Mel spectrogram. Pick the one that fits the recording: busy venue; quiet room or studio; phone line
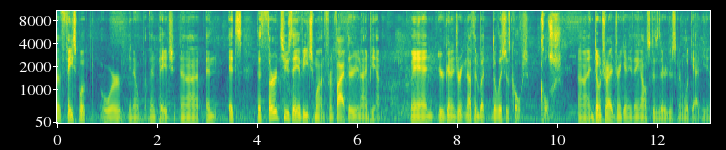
busy venue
